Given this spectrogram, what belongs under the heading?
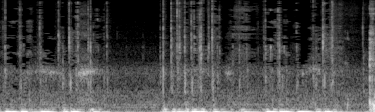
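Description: Keys clatter on a computer keyboard as a password is typed, with rapid clustered taps in two bursts separated by a short pause, close and fairly quiet.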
